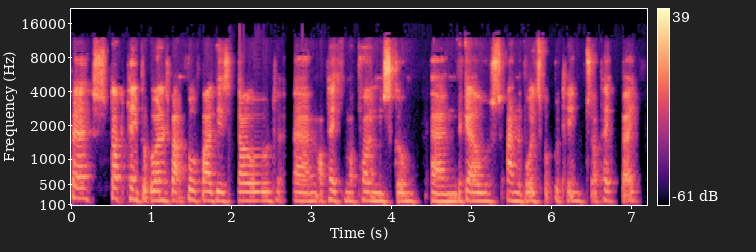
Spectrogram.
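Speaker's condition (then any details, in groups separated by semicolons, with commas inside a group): Deafness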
